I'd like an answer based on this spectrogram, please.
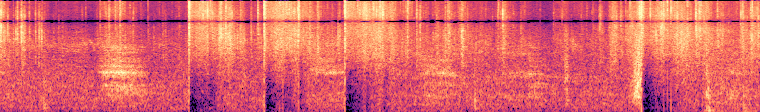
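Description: Loose wooden sticks rattling and clacking as a bundle of them is picked up and handled, with several sharp knocks; the loudest comes about six and a half seconds in.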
